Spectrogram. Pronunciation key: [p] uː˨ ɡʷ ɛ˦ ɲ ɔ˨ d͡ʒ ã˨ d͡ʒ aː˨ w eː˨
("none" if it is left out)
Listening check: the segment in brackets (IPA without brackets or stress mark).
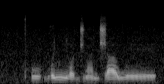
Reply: pʰ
